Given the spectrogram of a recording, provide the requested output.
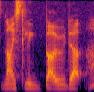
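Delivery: normal talking voice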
